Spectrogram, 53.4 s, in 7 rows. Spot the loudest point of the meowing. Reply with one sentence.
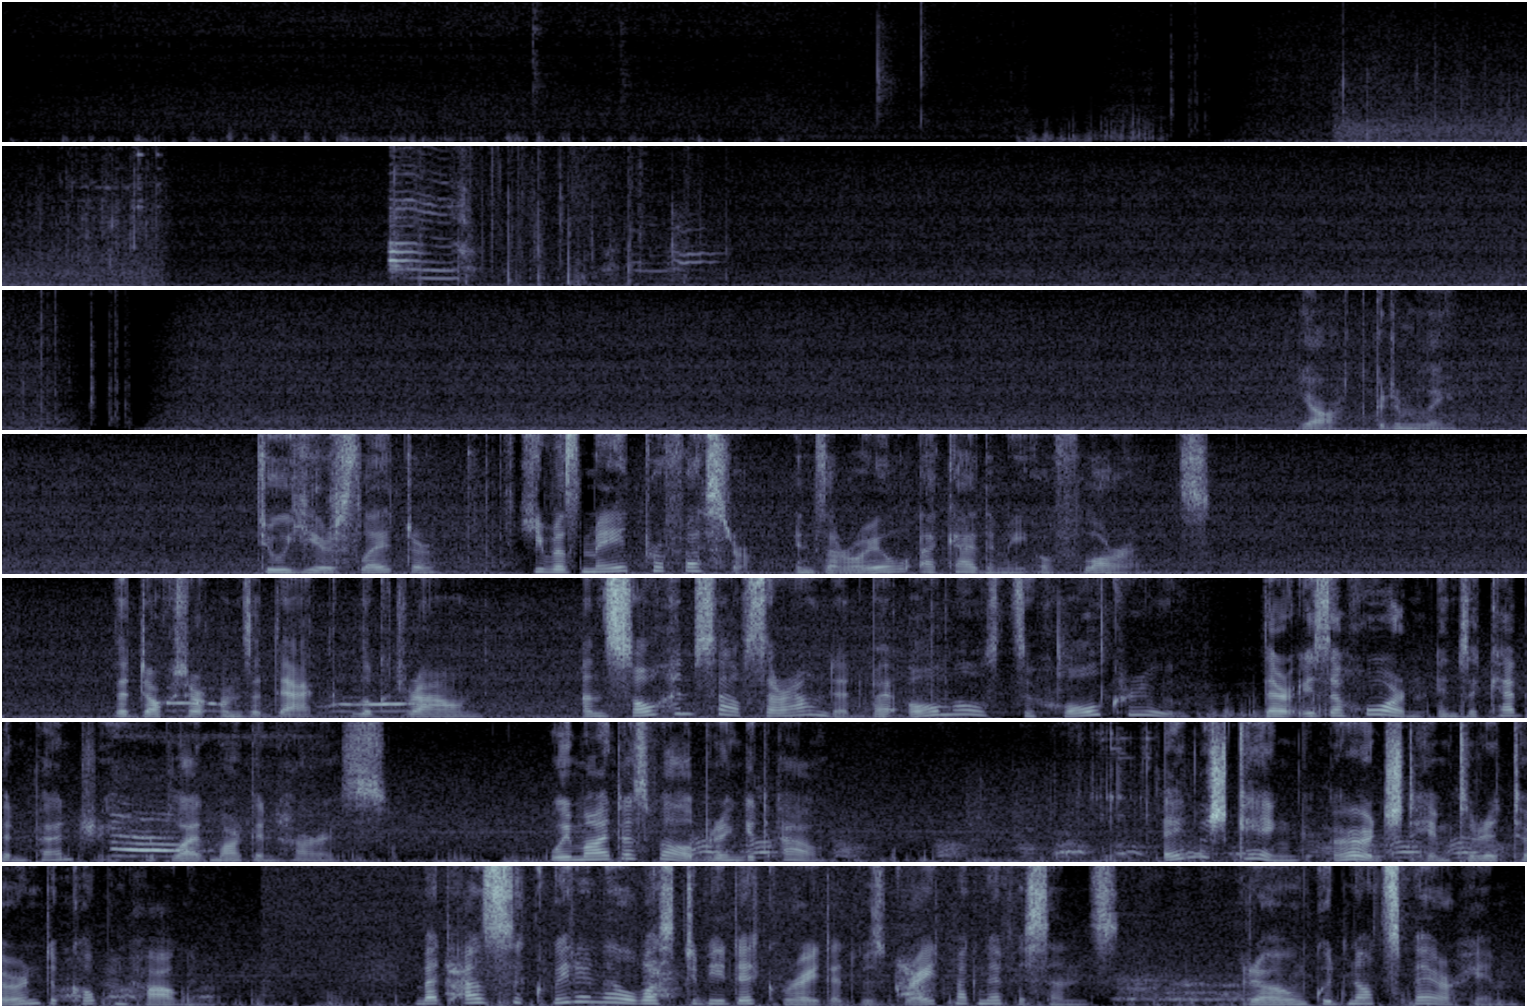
The loudest moment of the meowing is at 39 seconds.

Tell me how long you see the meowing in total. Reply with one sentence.
You can hear the meowing for 4 seconds altogether.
